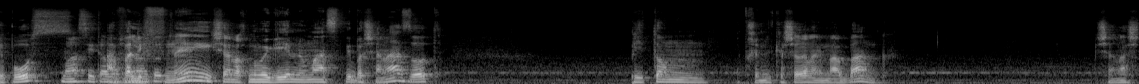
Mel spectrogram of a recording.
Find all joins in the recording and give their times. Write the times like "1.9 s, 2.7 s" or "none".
none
